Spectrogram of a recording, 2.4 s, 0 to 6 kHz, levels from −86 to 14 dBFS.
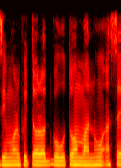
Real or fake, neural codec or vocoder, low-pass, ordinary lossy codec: real; none; 5.4 kHz; none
